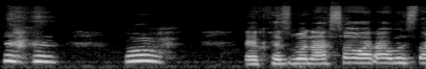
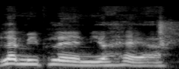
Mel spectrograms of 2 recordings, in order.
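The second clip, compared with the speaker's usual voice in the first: put-on seductive voice, lower; 8 semitones lower than usual. Imitating a man known for his voice: imitating his sexy voice. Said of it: "I'm being him right now".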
